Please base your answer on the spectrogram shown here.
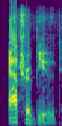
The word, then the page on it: attribute: American English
